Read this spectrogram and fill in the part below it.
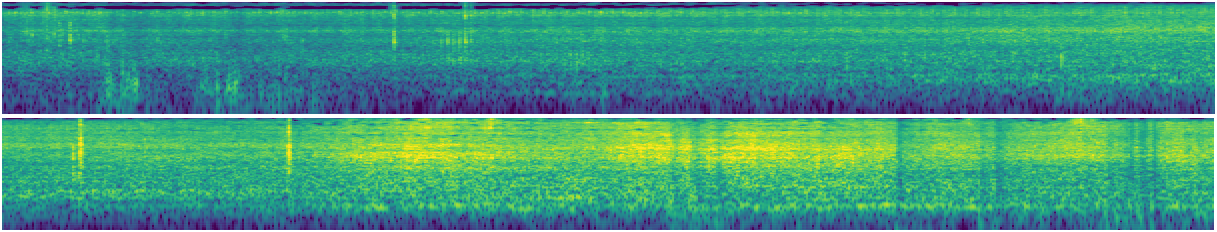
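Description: A train pulls into a railway station at Łódź Chojny, a steady rumble building gradually with some wind noise, growing louder as it nears, with no talking.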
